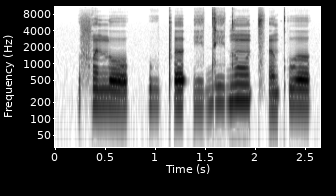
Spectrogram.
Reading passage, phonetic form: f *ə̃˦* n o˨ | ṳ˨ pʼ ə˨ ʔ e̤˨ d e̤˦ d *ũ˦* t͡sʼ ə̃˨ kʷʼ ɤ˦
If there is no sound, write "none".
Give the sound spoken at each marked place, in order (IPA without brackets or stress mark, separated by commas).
ə̃˨, ũ˦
